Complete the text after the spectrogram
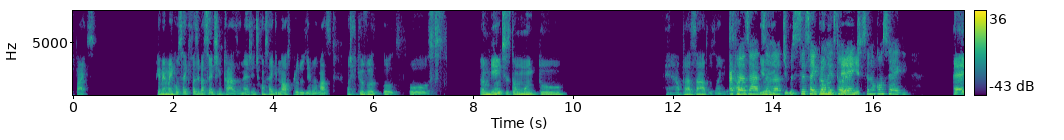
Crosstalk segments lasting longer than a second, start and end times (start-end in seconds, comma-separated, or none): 13.1-15.7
